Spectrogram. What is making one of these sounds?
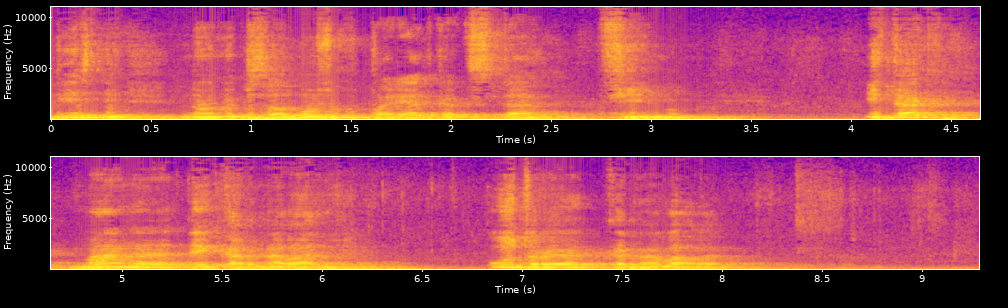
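A man announces through a microphone, his voice echoing outdoors.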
